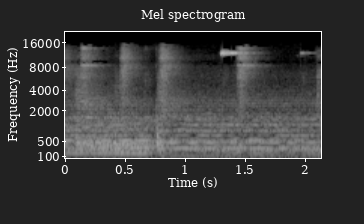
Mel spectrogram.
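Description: Roland E-09 arranger keyboard played with both hands: held chords that move to a new chord about three-quarters of a second in.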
